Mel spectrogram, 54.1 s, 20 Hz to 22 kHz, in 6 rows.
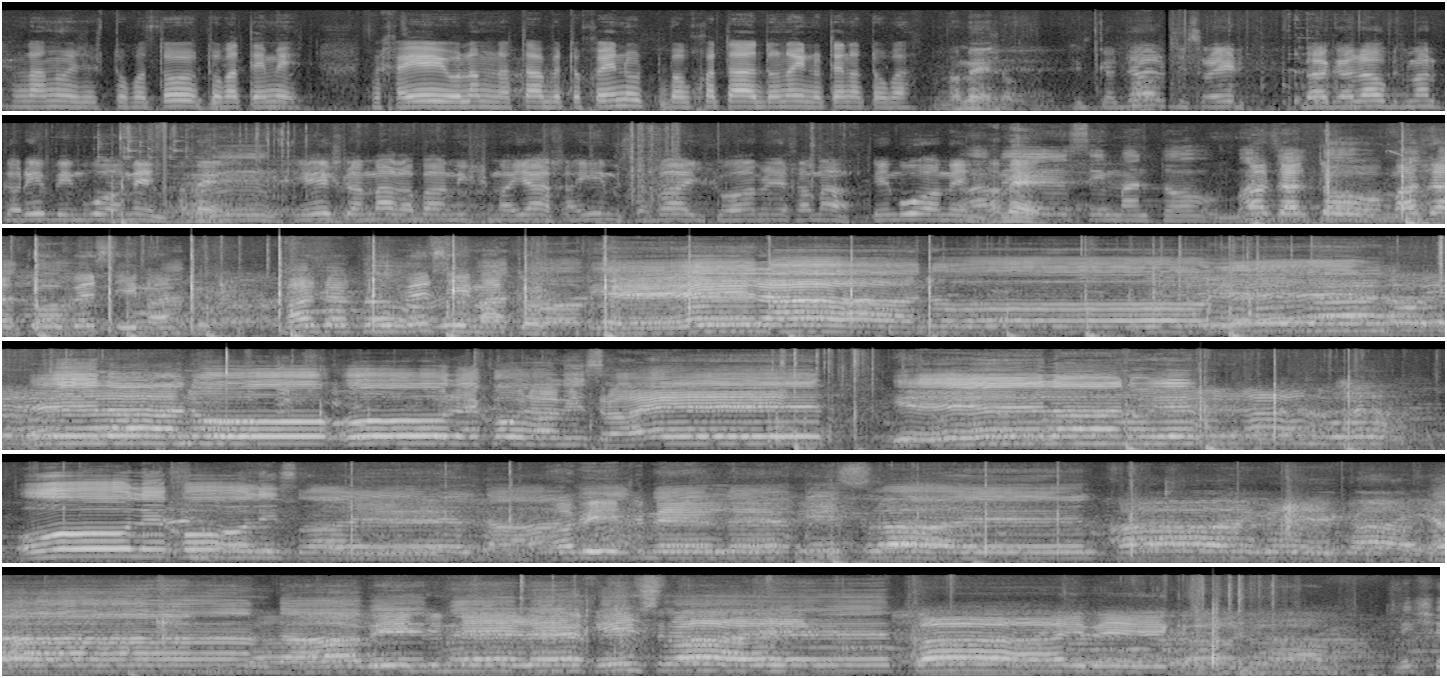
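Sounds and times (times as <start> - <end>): congregation singing: 15.0 - 54.0
hand clapping: 16.8 - 46.5, 47.9 - 50.1.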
